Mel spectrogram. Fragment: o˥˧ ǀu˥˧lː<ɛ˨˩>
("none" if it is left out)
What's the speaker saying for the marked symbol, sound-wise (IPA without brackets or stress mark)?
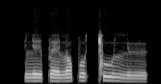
ʏ˨˩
